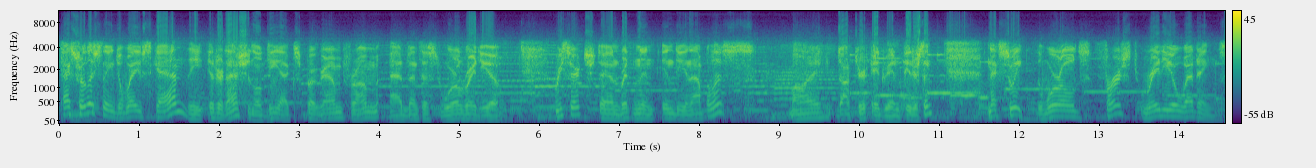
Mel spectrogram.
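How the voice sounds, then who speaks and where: Man, low voice, American accent, radio host, clearly enunciated reading, shortwave broadcast, music in background. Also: big pitch swings, normal speed, lo-fi sound. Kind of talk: shortwave radio mailbag show, reading letters and announcements.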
